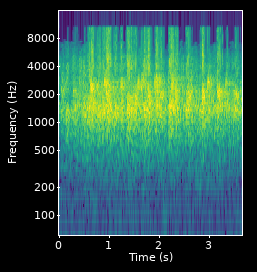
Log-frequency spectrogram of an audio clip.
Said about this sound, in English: Please give him a round of applause.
